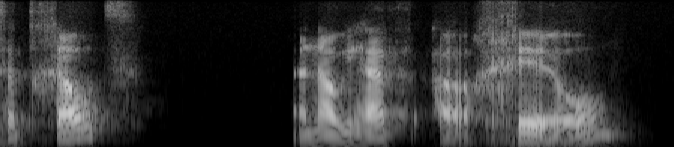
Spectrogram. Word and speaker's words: geld: Sometimes when we have the letter D at the end of the word, then we pronounce it with the T. Not always, but often. Okay, so it's het geld.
